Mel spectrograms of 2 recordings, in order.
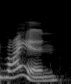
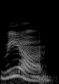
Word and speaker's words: Rion: Are people saying it was meant to be Ryan? It's Rion. So I was saying it right.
